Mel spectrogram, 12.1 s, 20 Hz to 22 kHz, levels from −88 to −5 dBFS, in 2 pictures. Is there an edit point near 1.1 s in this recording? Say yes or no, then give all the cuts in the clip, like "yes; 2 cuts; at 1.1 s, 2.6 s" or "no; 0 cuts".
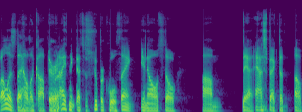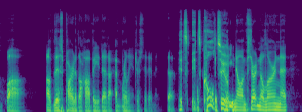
no; 2 cuts; at 5.1 s, 10.6 s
